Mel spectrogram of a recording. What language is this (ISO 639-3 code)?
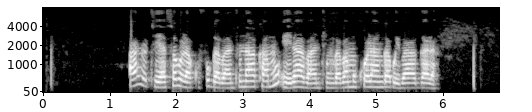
lug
